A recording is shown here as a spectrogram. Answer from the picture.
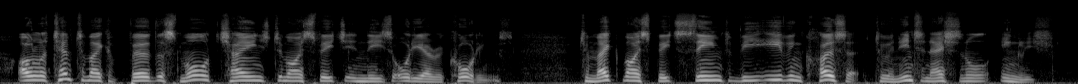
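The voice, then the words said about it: Educated Australian accent. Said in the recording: “I now speak with what is called an educated Australian accent, which is almost free of any accent at all.”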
